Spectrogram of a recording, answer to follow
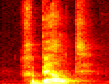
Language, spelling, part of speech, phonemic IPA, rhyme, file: Dutch, gebeld, verb, /ɣə.ˈbɛlt/, -ɛlt, Nl-gebeld.ogg
- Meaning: past participle of bellen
